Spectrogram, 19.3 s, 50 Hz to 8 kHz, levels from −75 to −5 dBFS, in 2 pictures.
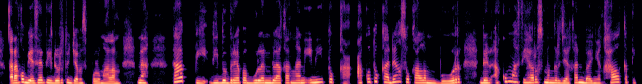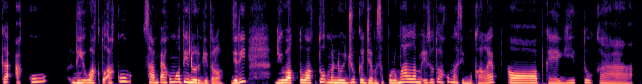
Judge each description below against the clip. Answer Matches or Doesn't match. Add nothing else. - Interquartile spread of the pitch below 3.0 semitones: Doesn't match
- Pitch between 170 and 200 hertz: Doesn't match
